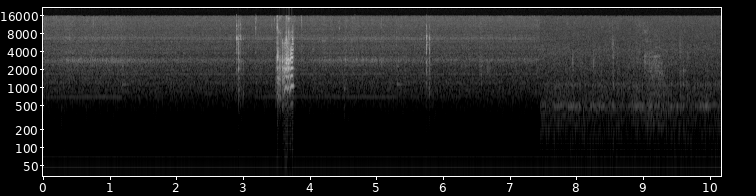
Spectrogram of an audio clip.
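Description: Mostly quiet, with a few faint clicks and one brief, louder scrape about three and a half seconds in, from a silicone spatula stirring hot sugar syrup in a cooking pot.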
